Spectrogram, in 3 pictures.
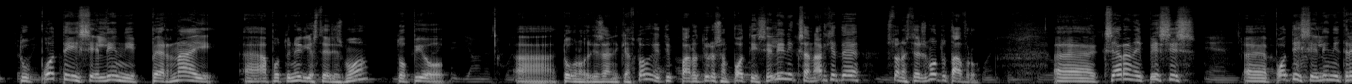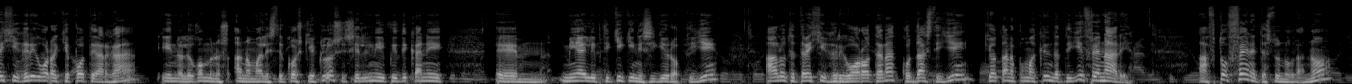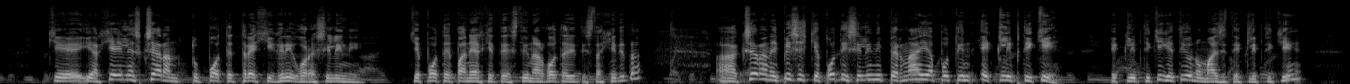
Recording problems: voice in the background; faint; throughout; 20 dB below the speech

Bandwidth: 16 kHz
